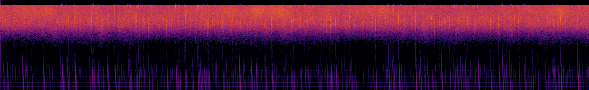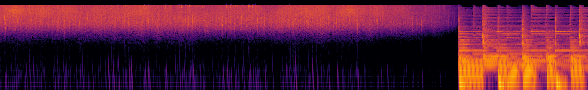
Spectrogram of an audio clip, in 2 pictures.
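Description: Oil and chopped onions, pepper and sardine sizzling in a frying pan: a steady, high crackling hiss that fades out near the end. Music starts abruptly in the last second.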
